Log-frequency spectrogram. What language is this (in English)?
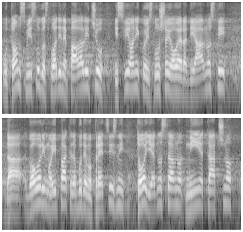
Serbian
